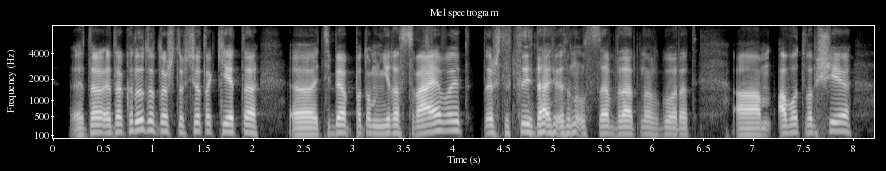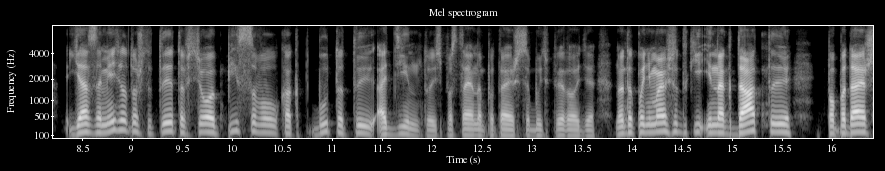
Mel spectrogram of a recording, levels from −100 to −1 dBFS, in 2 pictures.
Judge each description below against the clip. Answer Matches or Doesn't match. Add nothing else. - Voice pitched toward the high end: Doesn't match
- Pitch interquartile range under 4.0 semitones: Doesn't match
